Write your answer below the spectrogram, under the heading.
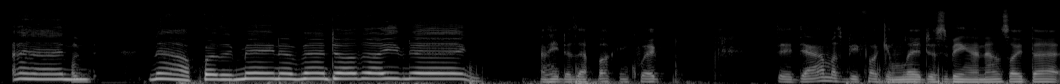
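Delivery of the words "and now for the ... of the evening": very slow, very high ring-announcer build-up, And stretched. A podcast host, told he sounds like an announcer, does a Bruce Buffer impression. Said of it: "Bruce Buffer".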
